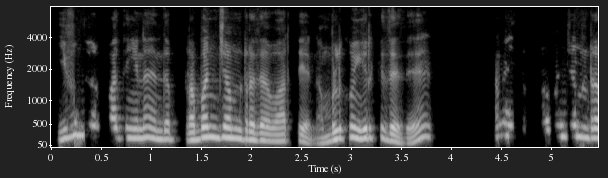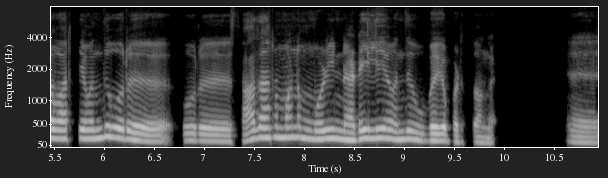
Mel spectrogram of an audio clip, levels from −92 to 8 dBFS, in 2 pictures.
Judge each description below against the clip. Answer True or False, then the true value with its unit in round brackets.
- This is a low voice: False (190 Hz)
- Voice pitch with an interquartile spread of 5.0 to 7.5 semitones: True (5.3 semitones)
